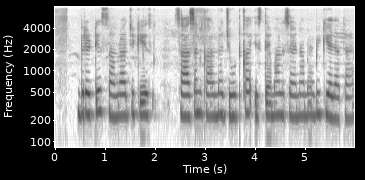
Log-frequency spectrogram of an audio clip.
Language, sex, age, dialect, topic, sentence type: Hindi, female, 18-24, Kanauji Braj Bhasha, agriculture, statement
